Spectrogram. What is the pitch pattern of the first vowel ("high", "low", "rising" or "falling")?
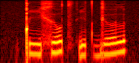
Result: low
